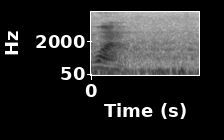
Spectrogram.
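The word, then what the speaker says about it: won: উইনটাকে অনেকে ওন বলে, ওন না, উচ্চারণ হবে ওয়ান।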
